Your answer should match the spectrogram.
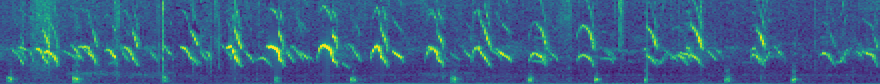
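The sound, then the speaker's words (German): Chickens cluck in a steady, busy chatter, with many short overlapping calls repeating several times a second against a quiet background, with no talking. “Das ist doch ein Huhn oder so. Ist das ein Huhn? Ja, das ist, das ist tatsächlich schon richtig.”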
